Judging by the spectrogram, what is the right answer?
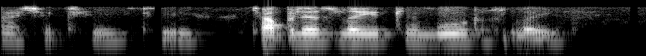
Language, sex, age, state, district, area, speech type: Kashmiri, male, 30-45, Jammu and Kashmir, Ganderbal, rural, conversation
